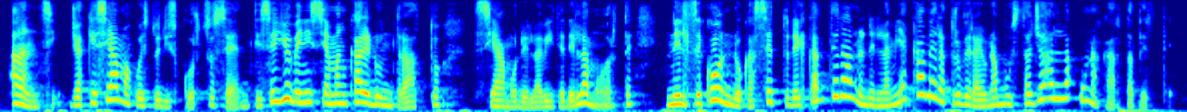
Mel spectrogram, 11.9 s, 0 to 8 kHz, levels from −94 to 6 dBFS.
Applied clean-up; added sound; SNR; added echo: none; none; none; none.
